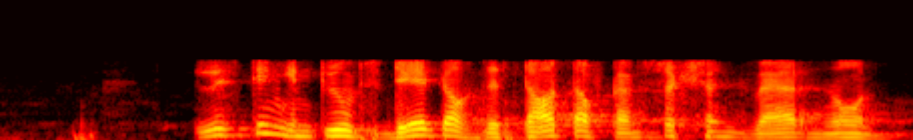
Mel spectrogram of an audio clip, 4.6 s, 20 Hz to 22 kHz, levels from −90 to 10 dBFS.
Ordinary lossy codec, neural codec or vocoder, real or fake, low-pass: AAC, 32 kbps; codec, 16 kHz in and 24 kHz out, 1.1 kbps, FireRedTTS-2 codec; fake; 3.6 kHz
